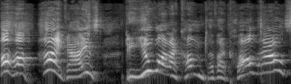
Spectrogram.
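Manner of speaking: high, slow cartoon voice. Retelling a short video where Mickey Mouse greets the camera: Mickey Mouse voice. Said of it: "I can kinda do his voice".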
